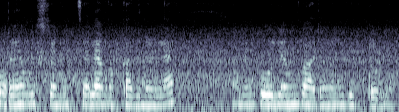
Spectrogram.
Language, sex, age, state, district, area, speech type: Malayalam, female, 18-30, Kerala, Kozhikode, rural, spontaneous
